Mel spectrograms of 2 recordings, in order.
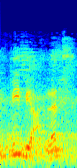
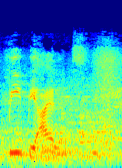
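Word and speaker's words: Phi Phi Islands: And if you ever heard about Phi Islands, it's not say Phi Islands, it's PP Islands.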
